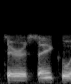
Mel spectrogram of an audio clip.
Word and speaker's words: Tarasenko: It becomes somewhat intriguing because of the injury scenario of Tarasenko, and that you said that right.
